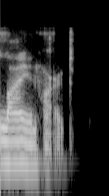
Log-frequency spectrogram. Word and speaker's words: Leonhart: His name is Squall Lionheart.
